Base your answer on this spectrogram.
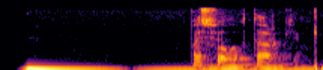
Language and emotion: Russian, neutral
